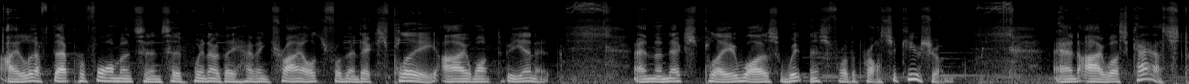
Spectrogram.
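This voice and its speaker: With music in the background, a man speaks at a fairly slow pace and medium pitch, his pitch varying in an ordinary way. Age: 80s+. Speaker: retired teacher and stage actor. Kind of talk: interview answer.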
